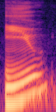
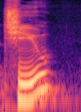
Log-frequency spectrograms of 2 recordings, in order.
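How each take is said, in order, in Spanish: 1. La palabra empieza con sonido y. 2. La palabra empieza con sonido ch.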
